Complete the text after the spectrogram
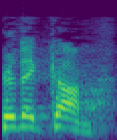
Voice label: here it comes british bloke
